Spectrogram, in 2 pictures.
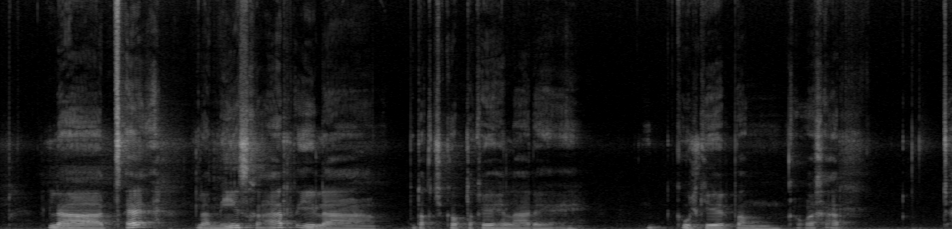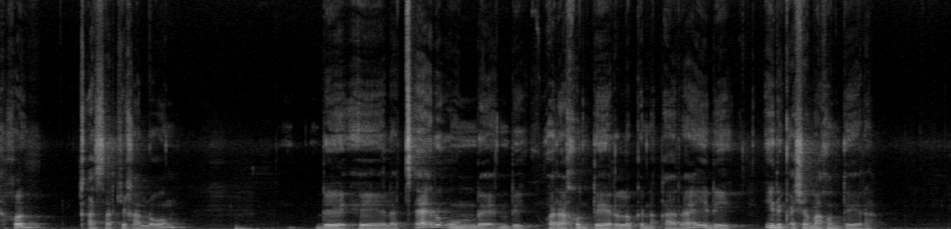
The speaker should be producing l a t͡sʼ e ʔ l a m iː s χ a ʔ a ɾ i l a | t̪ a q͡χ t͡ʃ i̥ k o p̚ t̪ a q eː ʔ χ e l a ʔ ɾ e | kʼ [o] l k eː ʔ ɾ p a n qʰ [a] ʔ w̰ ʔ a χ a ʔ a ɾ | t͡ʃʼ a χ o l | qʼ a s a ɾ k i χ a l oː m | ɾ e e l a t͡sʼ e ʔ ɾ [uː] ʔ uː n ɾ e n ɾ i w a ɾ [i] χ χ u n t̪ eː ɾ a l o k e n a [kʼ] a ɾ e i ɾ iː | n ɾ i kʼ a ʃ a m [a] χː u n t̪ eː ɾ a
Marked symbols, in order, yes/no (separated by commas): no, yes, no, no, no, yes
